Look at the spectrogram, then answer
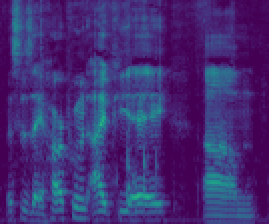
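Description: Speaking at medium pitch and a little slowly, this thirtysomething vlogger and dog owner does a casual, slightly hesitant unboxing chat to camera. The camera's own mic, held at arm's length, records him in a small room at home.

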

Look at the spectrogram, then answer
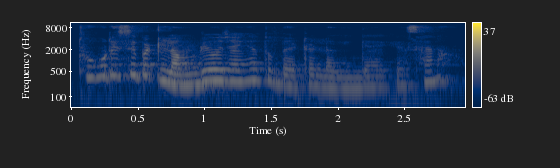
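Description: A woman's voice: a little high, big pitch swings, normal speed, background noise. A young woman vlogging at home into a phone camera, chatting playfully in a mix of Hindi and English and drifting into anxious half-whispered muttering. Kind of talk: casual self-filmed vlog. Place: home room.

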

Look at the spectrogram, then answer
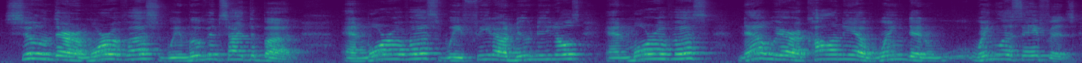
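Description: An older man acting as Santa reads a children's picture book aloud in a high-pitched, unhurried voice with lively intonation, speaking to viewers in occasional asides. The recording carries a roomy indoor echo.

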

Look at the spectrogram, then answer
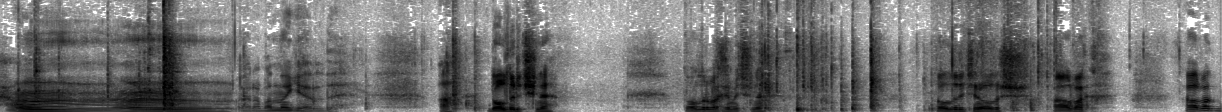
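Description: A man's voice: on the high side, highs cut off, noisy background. A man playing with his small child, coaxing and repeating words over and over. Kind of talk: playful home video chat with a child.

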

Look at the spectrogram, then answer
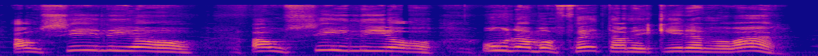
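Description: A man doing a shrill, haughty rich lady. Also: animated, brisk, faint music behind. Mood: panicked. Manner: high, scolding, then shrieking for help.

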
